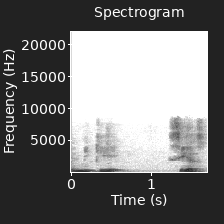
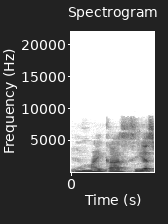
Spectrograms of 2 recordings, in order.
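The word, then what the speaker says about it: micaceous: Word meaning में माइका, लेकिन जब वर्ड मीनिंग मारेंगे आप तो MICA को माइका बोलते तो माइका सियस बोलते। ये इंडियन वे में ऐसे एक अलग वर्ड मीनिंग है मिकेसियस। दोनों वर्ड आप दोनों उच्चारण कर सकते हैं, आपकी जो इच्छा हो वो करिए, लेकिन माइका सियस पढ़िए ज़्यादा है, क्योंकि अभ्रक का हो जाएगा इस तरह से।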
